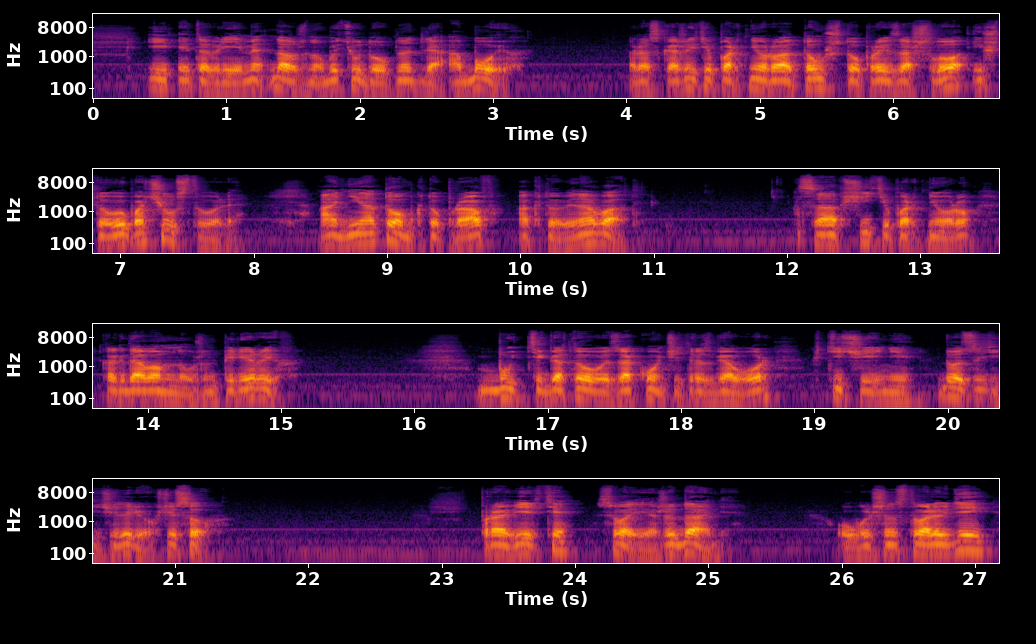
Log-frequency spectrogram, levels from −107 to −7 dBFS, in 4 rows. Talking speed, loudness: 105 wpm, -32 LUFS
